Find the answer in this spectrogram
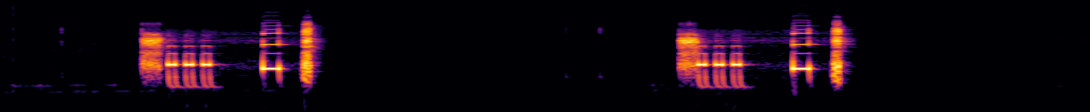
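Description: Baofeng dual-band handheld radio giving two identical bursts about four seconds apart, each a rush of static with three quick beeps, then a longer lower beep and a short static tail, as its push-to-talk key is keyed.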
